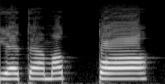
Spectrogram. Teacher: مد الف اپنے پیچھے والے حرف کا حکم لیتا ہے تفخیم میں اور ترقیق میں، تو ہم طا کو اور مد الف کو دونوں کو بھاری آواز میں پڑھیں گے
